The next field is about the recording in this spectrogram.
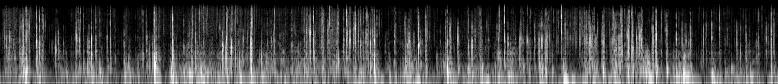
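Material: Plastic.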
